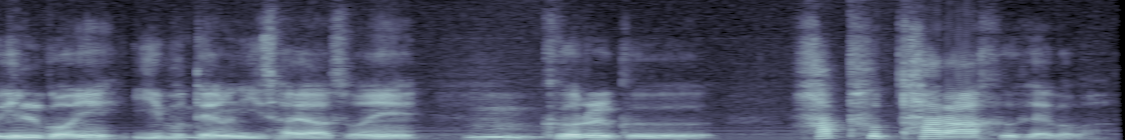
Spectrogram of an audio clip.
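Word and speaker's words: haftarah: 파라샤흐라고 읽어. 율법서를 읽는 거. 그 다음에 이제 예언서를 또 읽어. 2부 때는 이사야서. 그거를 하프타라흐 해봐봐. 하프타라흐.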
